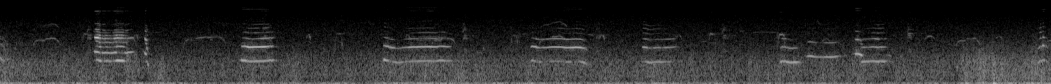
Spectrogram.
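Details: Eagles at the Decorah North Nest, recorded by a live nature nest camera: a series of short, high, thin chirps and squealing notes, some rising or sliding, in irregular bursts over a steady hiss of background noise.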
